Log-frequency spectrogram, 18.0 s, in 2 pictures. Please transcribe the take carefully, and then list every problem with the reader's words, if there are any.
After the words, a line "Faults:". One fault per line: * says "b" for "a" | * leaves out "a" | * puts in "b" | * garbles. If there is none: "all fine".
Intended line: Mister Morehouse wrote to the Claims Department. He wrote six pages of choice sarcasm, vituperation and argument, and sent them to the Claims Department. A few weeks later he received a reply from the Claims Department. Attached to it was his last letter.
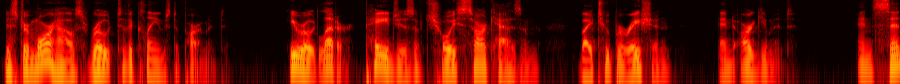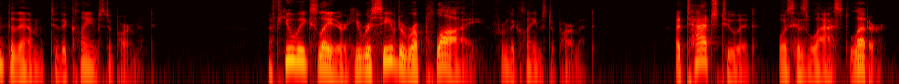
Mister Morehouse wrote to the Claims Department. He wrote letter pages of choice sarcasm, vituperation and argument, and sent them to the Claims Department. A few weeks later he received a reply from the Claims Department. Attached to it was his last letter.
Faults:
* says "letter" for "six"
